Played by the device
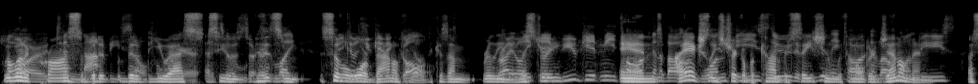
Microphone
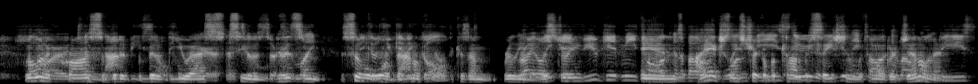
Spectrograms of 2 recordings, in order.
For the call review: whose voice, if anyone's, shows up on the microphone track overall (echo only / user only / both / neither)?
echo only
